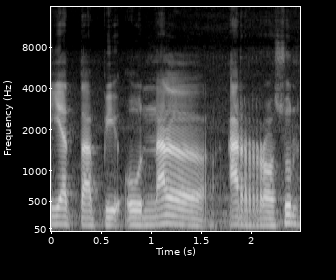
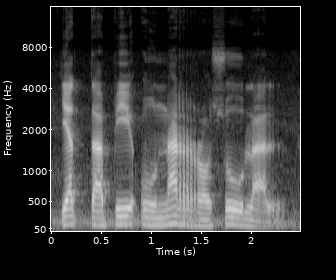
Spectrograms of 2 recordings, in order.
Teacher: Hukum ro itu berada dalam idgham syamsiyah, maka alnya tidak boleh dibaca jelas, tidak boleh, contoh tidak boleh yattabi'unal ar-rasul, tidak boleh, tapi langsung idgham dimasukkan ke huruf ro, yattabi'unar rasulal.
